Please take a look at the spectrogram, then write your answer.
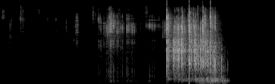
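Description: Dice clatter and rattle in a cup with scattered clicks, then a louder, dense burst of shaking as they're rolled again during a dice game, with no voices.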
